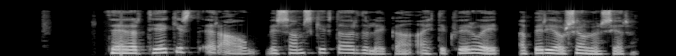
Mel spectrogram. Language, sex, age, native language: Icelandic, female, 30-39, Icelandic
